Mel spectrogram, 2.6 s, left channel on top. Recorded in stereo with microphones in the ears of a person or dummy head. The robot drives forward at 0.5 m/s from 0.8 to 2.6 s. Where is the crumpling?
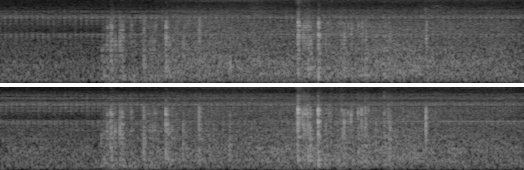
20° right (ahead or behind), 1.1 m; by 2.2 s 50° right (ahead or behind), 0.5 m.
